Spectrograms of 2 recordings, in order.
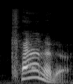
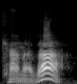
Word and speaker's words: Canada: Canadian no kind of odds can't so it's Canada not Canada as you say in Spanish Canada so people from Canada are Canadian okay good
